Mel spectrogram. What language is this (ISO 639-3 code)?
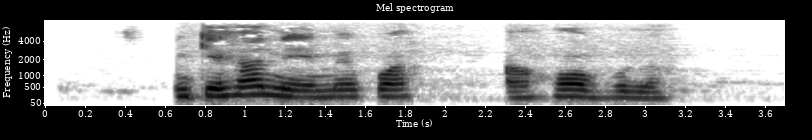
ibo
